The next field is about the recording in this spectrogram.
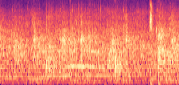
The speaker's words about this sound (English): Why don't you give the Lord one more hand clap of praise.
